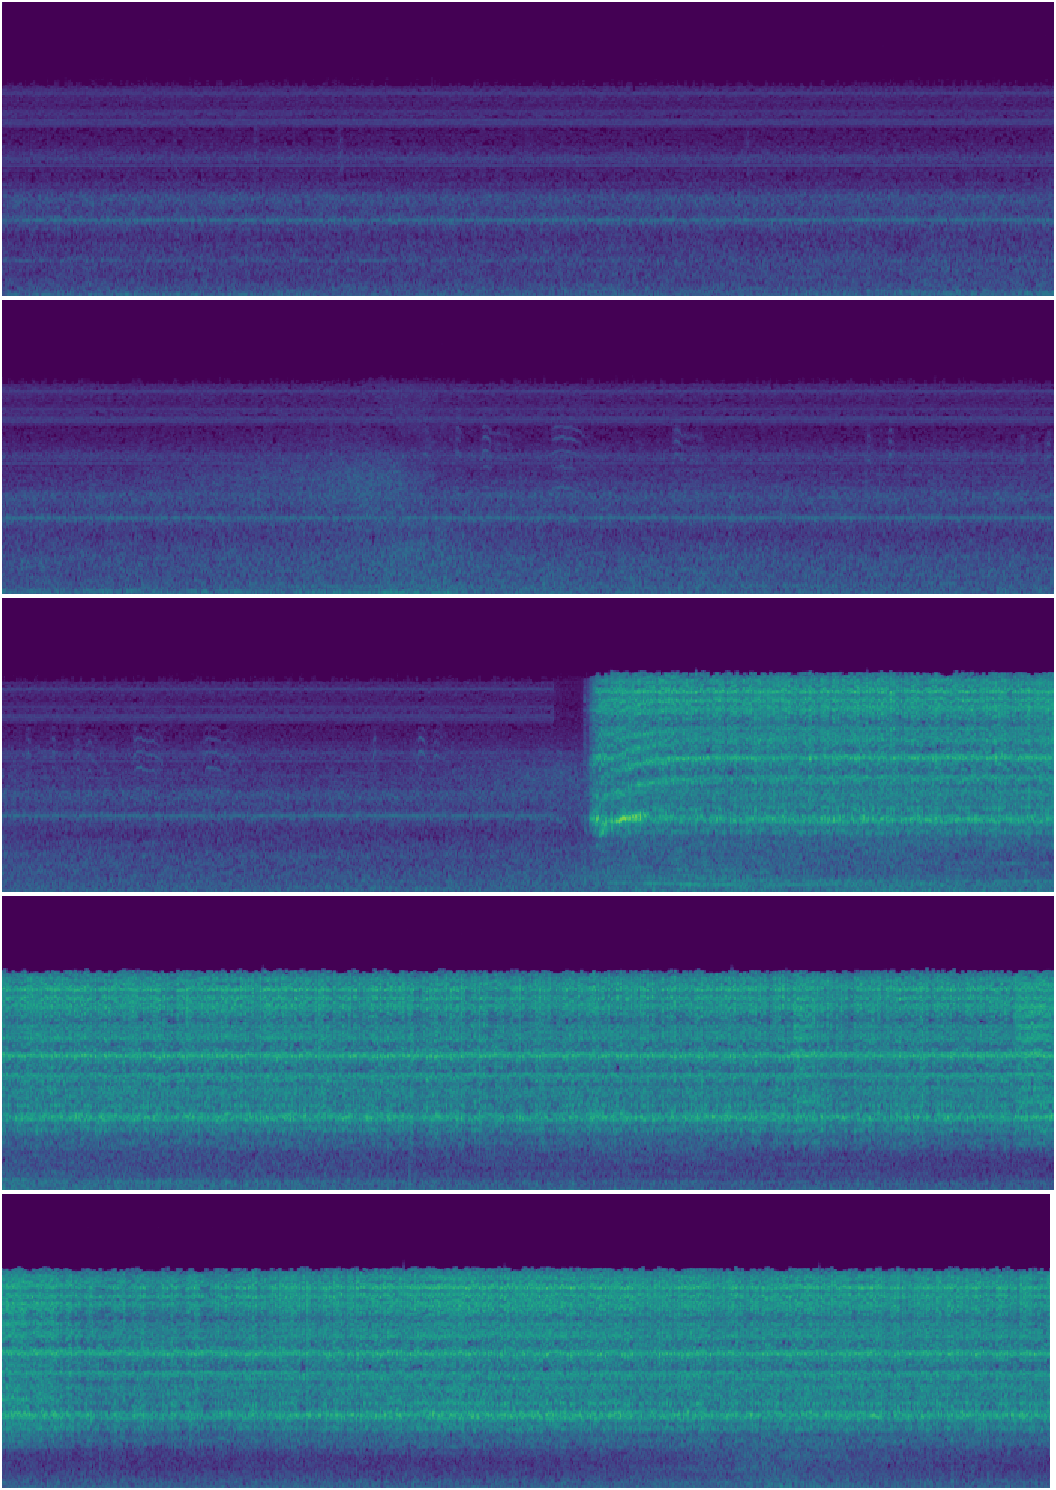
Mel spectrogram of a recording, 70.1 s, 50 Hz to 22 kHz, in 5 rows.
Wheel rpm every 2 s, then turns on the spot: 0, 0, 0, 0, 0, 0, 0, 0, 0, 0, 0, 0, 0, 0, 0, 0, 0, 0, 130, 160, 160, 160, 160, 160, 160, 160, 160, 160, 160, 160, 160, 160, 160, 160, 160.
none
